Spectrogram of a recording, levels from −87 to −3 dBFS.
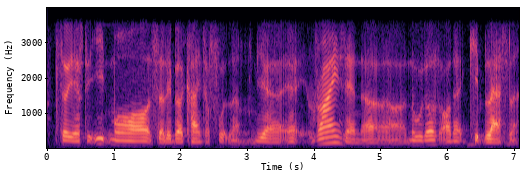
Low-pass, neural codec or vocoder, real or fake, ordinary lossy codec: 3.6 kHz; none; real; none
